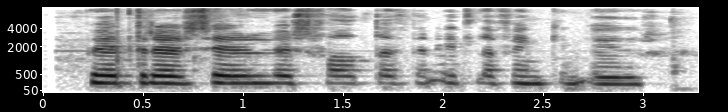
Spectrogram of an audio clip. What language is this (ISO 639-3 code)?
isl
